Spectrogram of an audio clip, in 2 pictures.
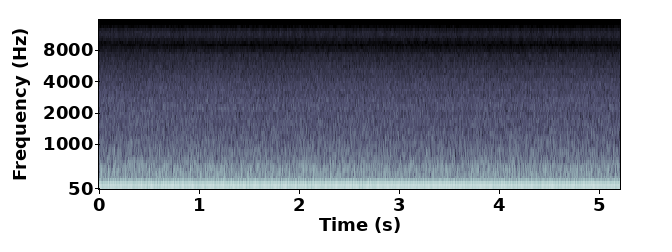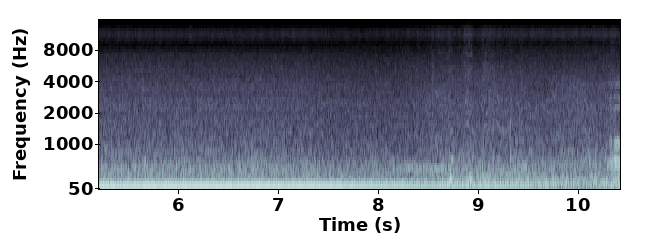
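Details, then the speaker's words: Toyota FJ Cruiser 1GR-FE V6 idling after replacing a failed coil pack that caused P0301 misfire and a flashing check engine light, fuel very low: steady, smooth low hum, no misfire stumble. "she sounds good. She's back. Oh yeah. You know what? Seems like she's back."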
